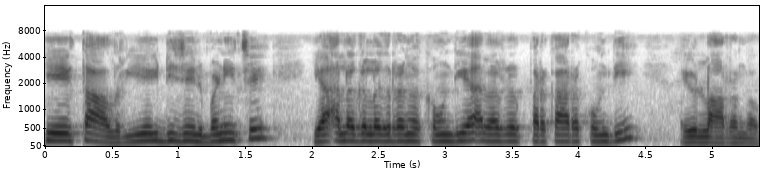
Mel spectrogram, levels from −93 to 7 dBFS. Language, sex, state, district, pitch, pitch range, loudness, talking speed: Garhwali, female, Uttarakhand, Tehri Garhwal, 175 Hz, 165-185 Hz, -14 LUFS, 235 wpm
